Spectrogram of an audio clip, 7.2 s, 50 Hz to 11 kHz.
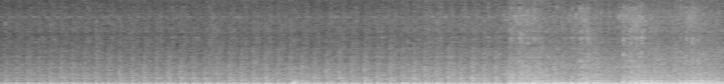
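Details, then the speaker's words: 1965 Honda CB77 Super Hawk 305 twin, sat 20 years, running after carb cleaning, fresh fuel and a battery, without air filters. Steady, even beat at a fast idle that picks up cleanly in the last couple of seconds; runs fine. "all I had to do is clean out the carbs put some fresh fuel in it fired right up that is awesome"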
